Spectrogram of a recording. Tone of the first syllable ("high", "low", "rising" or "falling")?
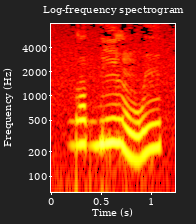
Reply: high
